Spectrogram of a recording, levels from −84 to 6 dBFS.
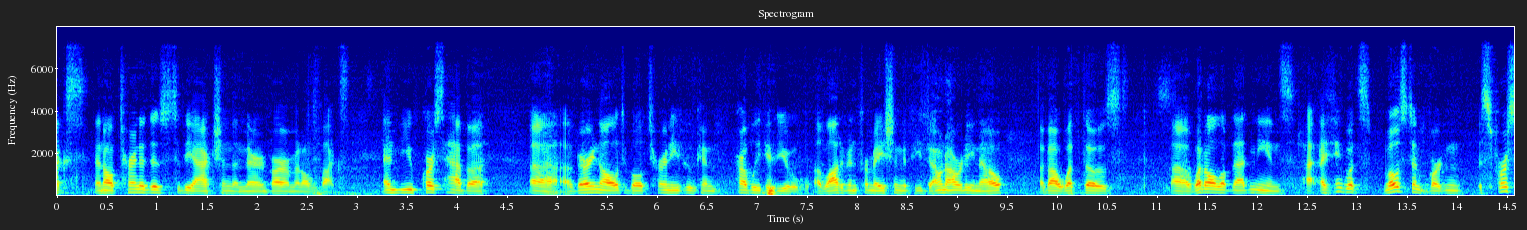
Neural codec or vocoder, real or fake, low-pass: codec, 16 kHz, 0.8 kbps, ZipCodec; fake; 7.2 kHz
